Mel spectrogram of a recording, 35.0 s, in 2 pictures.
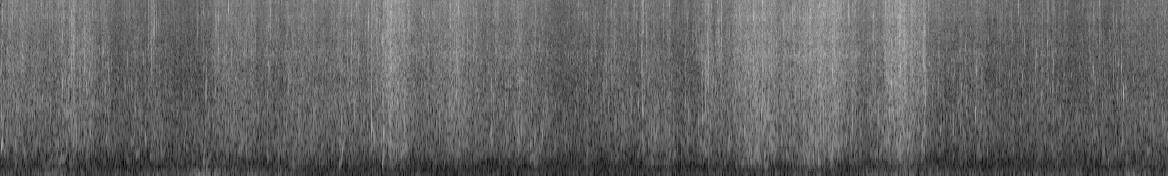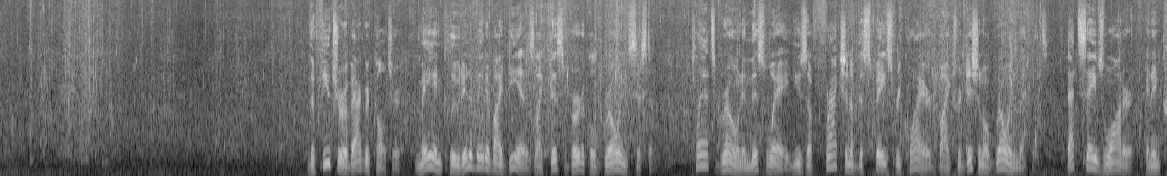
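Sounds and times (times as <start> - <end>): trickling water: 0.0 - 35.0.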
